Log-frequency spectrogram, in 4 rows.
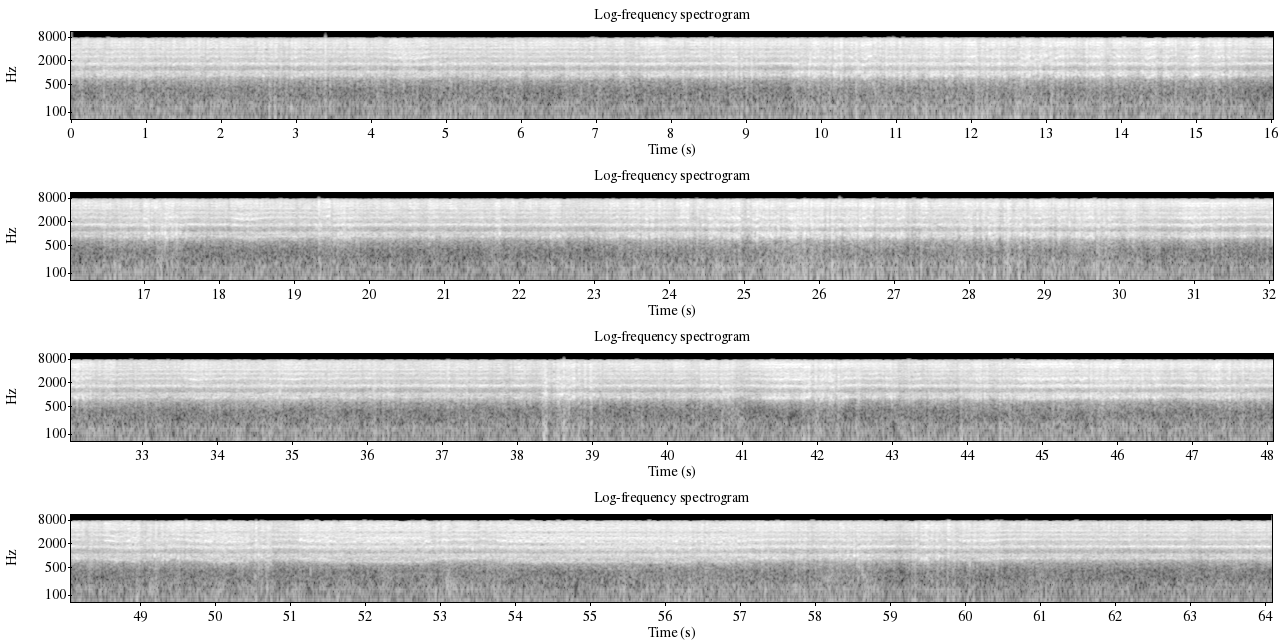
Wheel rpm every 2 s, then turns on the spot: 230, 230, 230, 230, 230, 230, 240, 240, 230, 230, 230, 230, 230, 230, 240, 230, 230, 230, 230, 230, 230, 230, 230, 230, 220, 220, 220, 210, 220, 230, 230, 230.
none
